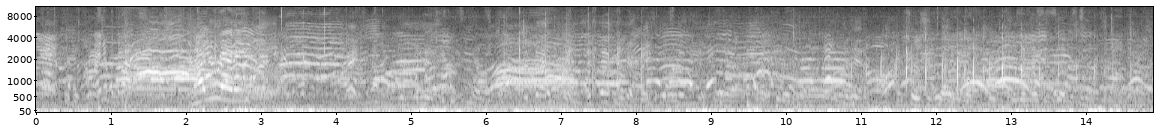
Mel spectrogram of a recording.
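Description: Spectators and players shouting and cheering during a youth softball play, many high-pitched voices calling out at once, loudest in the first few seconds. A run of quick claps comes near the end.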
